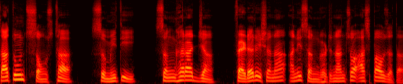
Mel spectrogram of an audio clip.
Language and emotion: Goan Konkani, neutral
